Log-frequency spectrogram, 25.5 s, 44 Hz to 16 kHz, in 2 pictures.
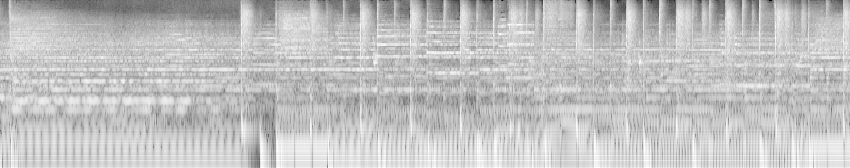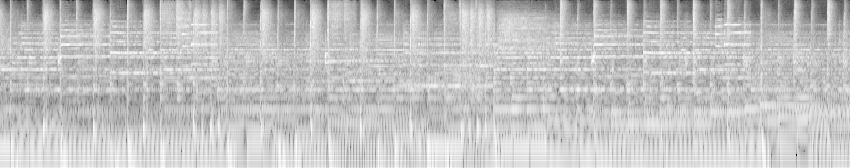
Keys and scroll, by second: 0.8 Escape, 2.8 Delete, 8.3 Escape.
